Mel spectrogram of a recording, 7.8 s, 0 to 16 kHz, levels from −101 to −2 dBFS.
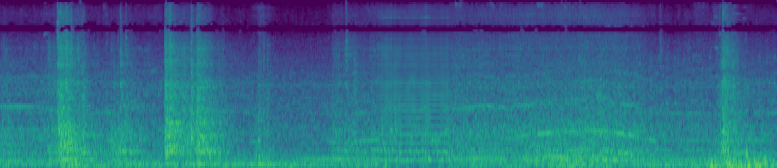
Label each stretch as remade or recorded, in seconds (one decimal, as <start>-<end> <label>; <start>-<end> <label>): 0.0-3.8 recorded; 3.8-4.5 remade; 4.5-7.8 recorded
